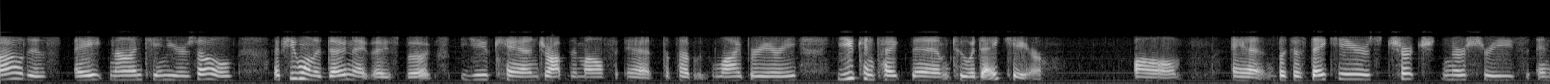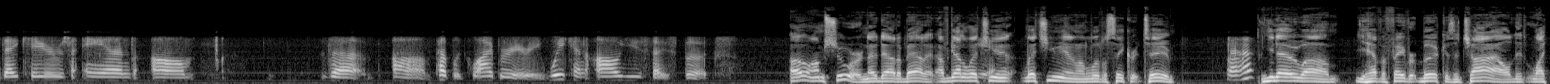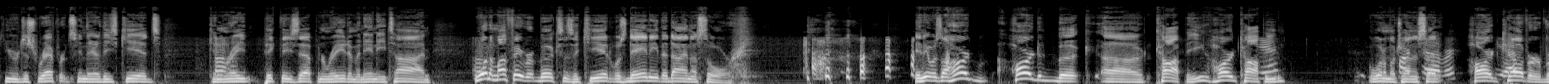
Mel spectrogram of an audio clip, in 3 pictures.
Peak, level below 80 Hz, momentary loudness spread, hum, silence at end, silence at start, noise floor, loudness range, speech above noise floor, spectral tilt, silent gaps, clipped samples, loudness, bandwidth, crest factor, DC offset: 0 dBFS; -42 dBFS; 11 LU; none; 0 s; 0 s; -56 dBFS; 7 LU; 41 dB; -5 dB/octave; none; under 0.1%; -15 LUFS; 16 kHz; 16 dB; under 0.1%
